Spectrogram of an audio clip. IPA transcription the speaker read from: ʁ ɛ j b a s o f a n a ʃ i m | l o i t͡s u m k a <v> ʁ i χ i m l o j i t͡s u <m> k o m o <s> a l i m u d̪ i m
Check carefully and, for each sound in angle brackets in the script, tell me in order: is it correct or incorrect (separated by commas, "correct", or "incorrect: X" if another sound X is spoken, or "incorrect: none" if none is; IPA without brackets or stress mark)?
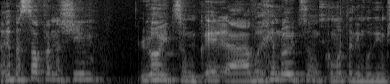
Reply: correct, correct, incorrect: t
